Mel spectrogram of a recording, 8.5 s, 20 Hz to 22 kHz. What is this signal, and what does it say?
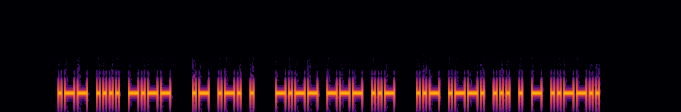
Morse code, heard as a keyed tone, about 32 wpm, 700 Hz. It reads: WHY ARE YOU UPSET?
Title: Sentences from Top 1000 Words - Review Part 5 - 30wpm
